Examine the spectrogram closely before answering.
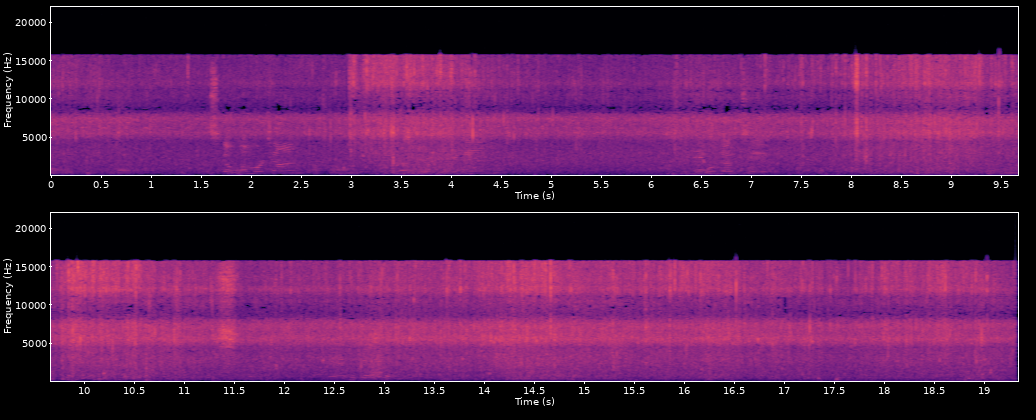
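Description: River water rushes and splashes around a raft, outdoors.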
